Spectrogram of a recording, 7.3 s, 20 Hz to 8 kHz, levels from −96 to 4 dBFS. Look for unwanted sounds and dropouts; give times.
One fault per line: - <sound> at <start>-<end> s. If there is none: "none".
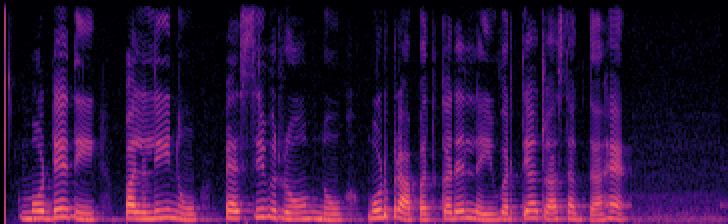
none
